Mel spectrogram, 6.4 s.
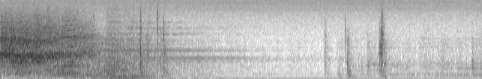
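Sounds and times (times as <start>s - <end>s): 
fast-driven car skidding suddenly to a stop: 0.0s - 1.8s.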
